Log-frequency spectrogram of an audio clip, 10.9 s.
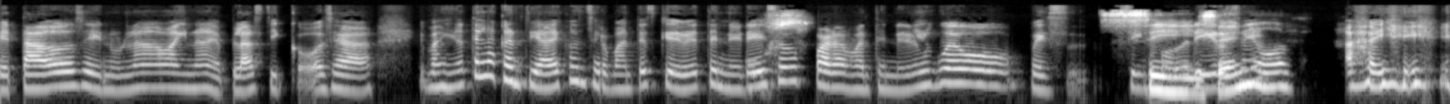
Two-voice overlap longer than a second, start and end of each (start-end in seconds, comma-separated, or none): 8.2-9.6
